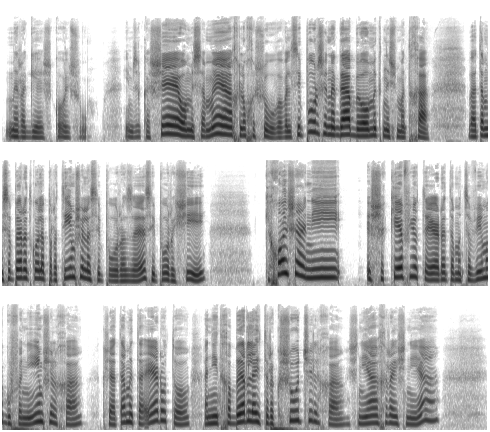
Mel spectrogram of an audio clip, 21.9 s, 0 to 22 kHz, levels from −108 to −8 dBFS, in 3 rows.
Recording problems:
none

